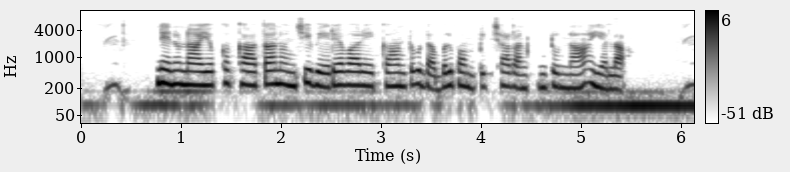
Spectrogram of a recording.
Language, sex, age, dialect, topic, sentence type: Telugu, female, 18-24, Utterandhra, banking, question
